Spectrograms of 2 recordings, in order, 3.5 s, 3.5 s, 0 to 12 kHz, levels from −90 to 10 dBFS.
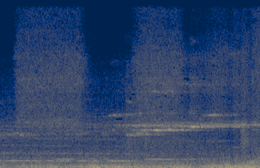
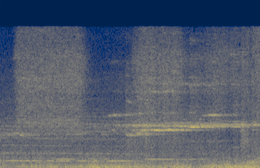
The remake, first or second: first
